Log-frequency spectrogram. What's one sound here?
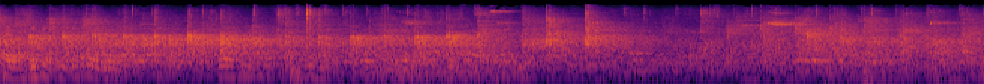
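A ball clicks back and forth between paddles and a table in a quick rally.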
